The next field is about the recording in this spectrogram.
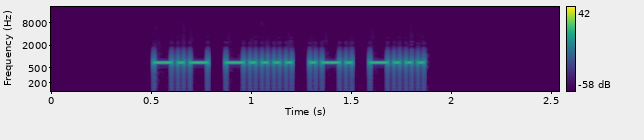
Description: Morse code, heard as a keyed tone, about 40 wpm, 700 Hz. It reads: K6RB
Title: Easy Call Signs Repeated 3x - 40wpm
